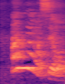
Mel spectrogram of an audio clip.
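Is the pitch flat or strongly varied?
strongly varied. The pitch swings strongly up and down.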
